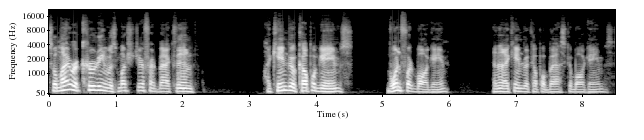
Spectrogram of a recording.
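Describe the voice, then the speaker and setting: Recorded very cleanly with a silent background and a dry, close sound with no echo, a man with a US Midwestern accent speaks at a moderate pace in a medium pitch, with ordinary pitch variation and long, frequent pauses. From Iowa, US Midwest. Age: 70s. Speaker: retired football coach. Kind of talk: interview.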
